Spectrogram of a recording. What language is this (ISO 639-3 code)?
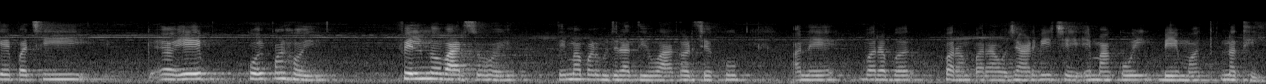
guj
